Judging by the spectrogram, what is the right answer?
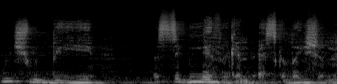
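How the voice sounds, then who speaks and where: Over clear background noise, a man uses a put-on character voice with a very deep, low pitch, lively intonation and a fairly slow pace. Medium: video game. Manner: formal, measured.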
